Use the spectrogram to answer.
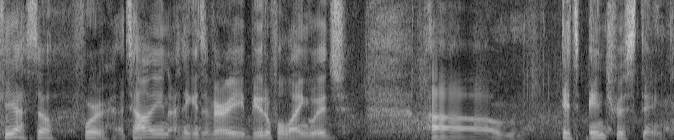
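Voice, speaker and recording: Noticeable background noise sits behind a man of medium pitch whose voice makes very wide pitch swings. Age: 40s. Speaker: vlogger. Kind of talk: personal reflection monologue. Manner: fast; halting.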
